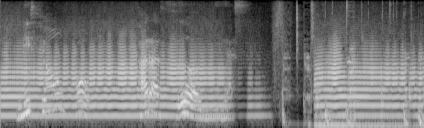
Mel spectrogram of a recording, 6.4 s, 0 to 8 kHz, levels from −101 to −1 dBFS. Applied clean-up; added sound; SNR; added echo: neural mask model RNNoise.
